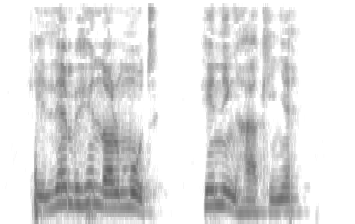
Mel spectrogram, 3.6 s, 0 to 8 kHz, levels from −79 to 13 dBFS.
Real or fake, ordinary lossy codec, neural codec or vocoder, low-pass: real; MP3, 64 kbps; none; 7.2 kHz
